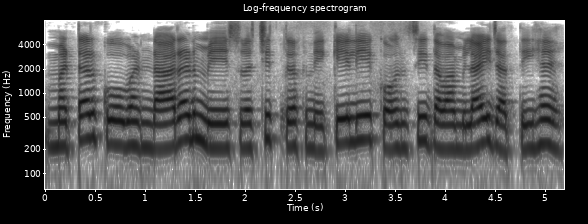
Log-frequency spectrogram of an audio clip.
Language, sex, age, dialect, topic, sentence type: Hindi, female, 18-24, Awadhi Bundeli, agriculture, question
